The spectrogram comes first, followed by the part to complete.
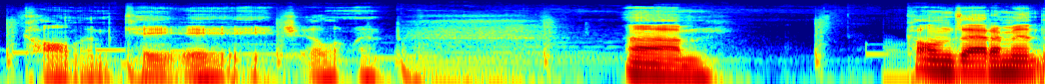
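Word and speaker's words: Kahlon: says it's k-a-h-l-o-n so I mispronounced it as colon but it's calling k-a-h- element um Colin's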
